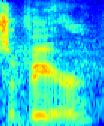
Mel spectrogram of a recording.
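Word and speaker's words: Sevier: Last name is spelled S E V I E R but pronounces severe.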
